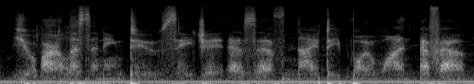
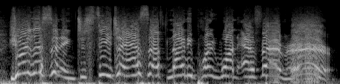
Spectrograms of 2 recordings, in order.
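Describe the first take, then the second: First: It is said very quietly, ASMR style. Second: It is said in an angry voice.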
